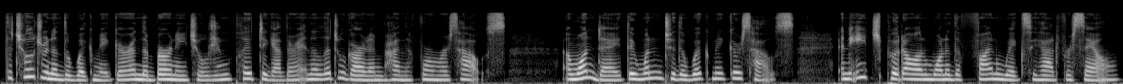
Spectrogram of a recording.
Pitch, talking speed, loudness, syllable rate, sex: 230 Hz, 230 wpm, -17 LUFS, 5.9 syllables/s, female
